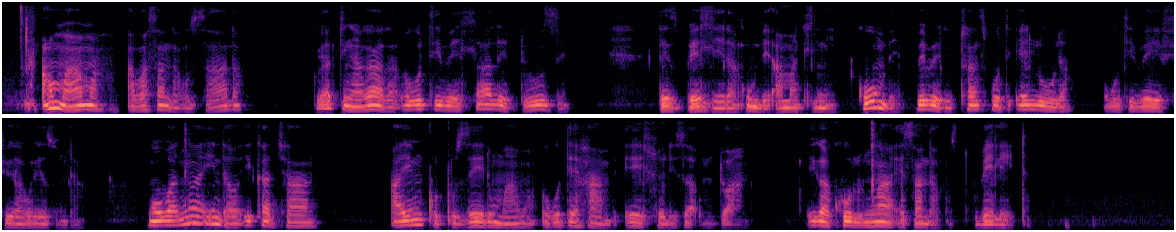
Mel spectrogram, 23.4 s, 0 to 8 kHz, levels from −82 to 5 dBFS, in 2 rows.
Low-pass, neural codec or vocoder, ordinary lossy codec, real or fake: 7.2 kHz; none; Opus, 32 kbps; real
